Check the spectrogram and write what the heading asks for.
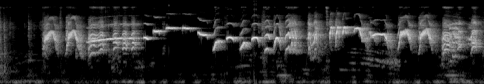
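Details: Female Oriental magpie-robin from a captive breeding farm in Cirebon, Indonesia, in ngobra display, giving a seductive call used as therapy to make young males sing: dense, fast run of high whistles, sharp chirps and trills after a short silence.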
